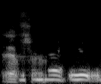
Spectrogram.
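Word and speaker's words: אפֿשר: Это слово древнееврейского происхождения. Читаем не так, как пишется. Эфшер.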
